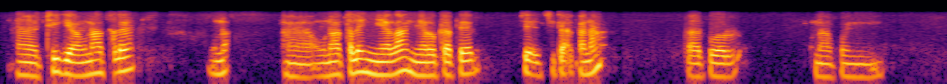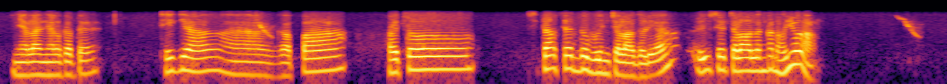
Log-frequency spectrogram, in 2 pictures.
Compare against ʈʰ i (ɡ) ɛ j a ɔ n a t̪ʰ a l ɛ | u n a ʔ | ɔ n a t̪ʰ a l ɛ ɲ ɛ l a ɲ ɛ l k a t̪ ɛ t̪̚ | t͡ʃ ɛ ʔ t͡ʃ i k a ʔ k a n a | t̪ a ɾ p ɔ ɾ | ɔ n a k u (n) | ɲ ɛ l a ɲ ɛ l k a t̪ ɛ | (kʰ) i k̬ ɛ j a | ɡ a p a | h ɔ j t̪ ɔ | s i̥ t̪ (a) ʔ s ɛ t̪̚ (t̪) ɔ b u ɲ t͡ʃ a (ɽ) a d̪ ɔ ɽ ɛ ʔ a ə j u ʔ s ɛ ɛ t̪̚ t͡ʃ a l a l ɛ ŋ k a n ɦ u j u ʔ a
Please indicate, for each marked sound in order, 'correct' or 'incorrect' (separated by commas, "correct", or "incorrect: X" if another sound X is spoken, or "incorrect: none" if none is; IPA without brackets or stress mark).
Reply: incorrect: k, incorrect: ɲ, incorrect: ʈʰ, correct, incorrect: d̪, incorrect: l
